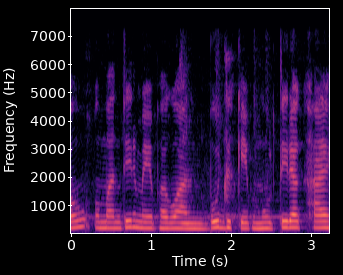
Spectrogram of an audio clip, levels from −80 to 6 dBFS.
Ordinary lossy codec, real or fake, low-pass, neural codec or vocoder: none; fake; 7.2 kHz; codec, 16 kHz, 8 kbps, FunCodec, trained on Chinese and English, 25 frames a second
